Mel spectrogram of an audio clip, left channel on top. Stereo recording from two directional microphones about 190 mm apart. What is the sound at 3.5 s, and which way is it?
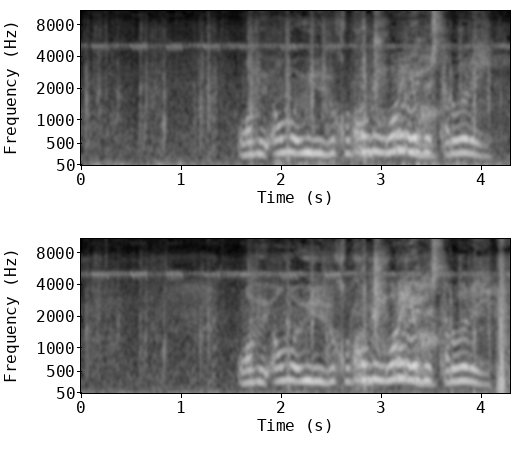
Speech, 40° right (ahead or behind).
